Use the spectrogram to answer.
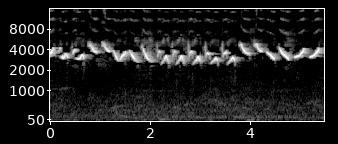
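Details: Chestnut-bellied seed finch of the "curió praia" song type singing a fast, flowing run of clear, rolling whistles that swoop up and down without pause, over faint background hiss.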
